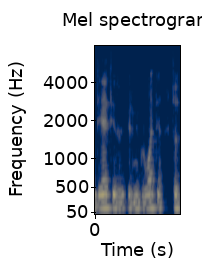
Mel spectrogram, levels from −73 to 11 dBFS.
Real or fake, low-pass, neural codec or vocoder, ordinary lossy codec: real; 7.2 kHz; none; Opus, 24 kbps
